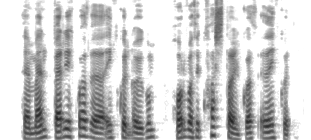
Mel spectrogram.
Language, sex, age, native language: Icelandic, male, 40-49, Icelandic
